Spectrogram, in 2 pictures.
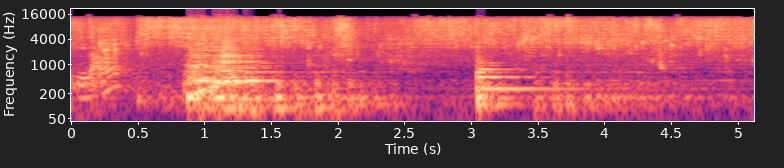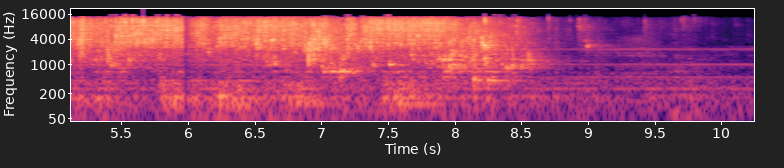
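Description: Tap water running hard into a stainless steel sink, splashing over a cast iron dosa tawa as soap is rinsed off it by hand. About three seconds in there is a single ringing metal clank, and the water stops about a second before the end.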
